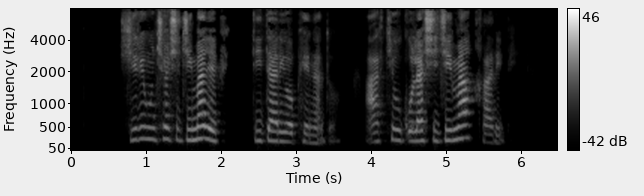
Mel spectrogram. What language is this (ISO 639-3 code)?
xmf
